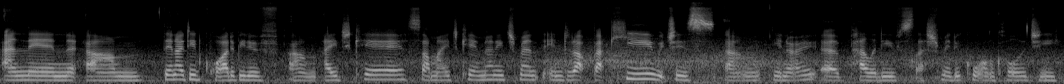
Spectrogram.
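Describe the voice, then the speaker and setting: A woman's voice: mid-range voice, level tone, a little slow, creaky, few pauses. A woman in her thirties with a Tasmanian Australian accent, answering interview questions in a casual, conversational way as a nurse manager. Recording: noticeable background noise.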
